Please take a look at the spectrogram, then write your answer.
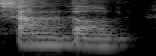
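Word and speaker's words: symptôme: Que es homofónica con la palabra síntoma en francés, ¿no? Entonces es santón. En un caso la palabra síntoma es con y p el acento circunflexo. Y en el otro caso se escribe sintome con i latina y h sintome, pero en francés es santom.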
